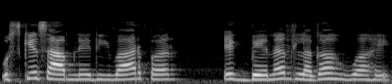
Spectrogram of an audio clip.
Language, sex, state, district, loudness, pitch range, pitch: Hindi, female, Madhya Pradesh, Bhopal, -18 LUFS, 225-245 Hz, 230 Hz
